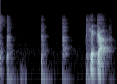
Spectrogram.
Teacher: I don't use my voice when I make that sound with p. It's just my lips and my teeth, and it's air. It just goes out like p, not p.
